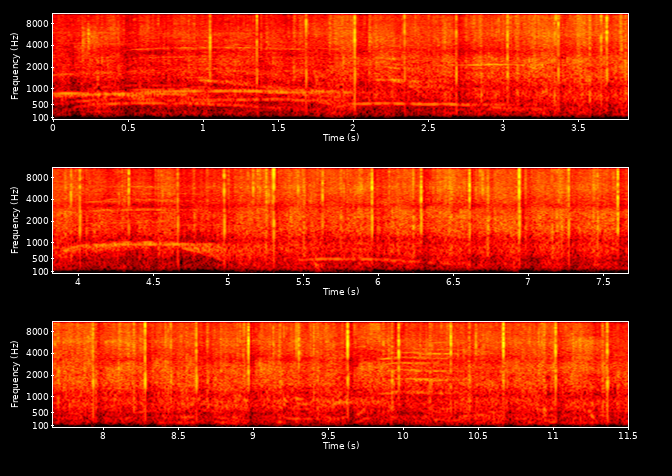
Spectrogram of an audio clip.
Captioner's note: applause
